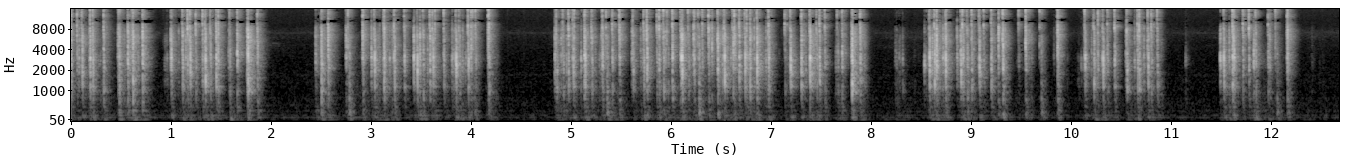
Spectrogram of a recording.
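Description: Dense fingertip typing on a backlit mechanical keyboard with black plastic keycaps, heard as fast, bright, clicky keystrokes in bursts separated by short pauses. Each keystroke is short and crisp, with almost no low end.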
